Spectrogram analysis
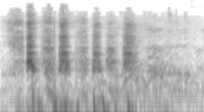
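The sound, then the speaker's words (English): A person imitates a dog panting on a hot day with about five quick, breathy huffs in a steady rhythm, moderately loud, trailing off into quiet. “We were taking our dog to my in-laws, and it was a hot day, and the dog's like, shh, shh, quiet down.”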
